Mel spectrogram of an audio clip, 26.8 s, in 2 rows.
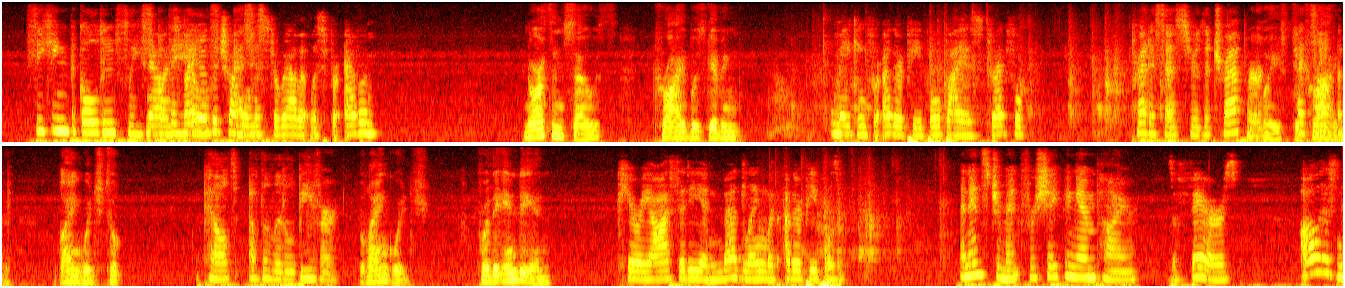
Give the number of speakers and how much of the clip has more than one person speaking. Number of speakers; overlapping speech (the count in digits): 3, about 9%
